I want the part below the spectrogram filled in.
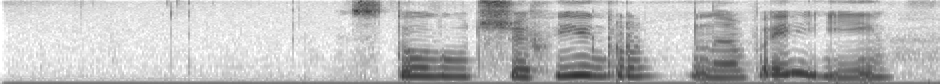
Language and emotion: Russian, sad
